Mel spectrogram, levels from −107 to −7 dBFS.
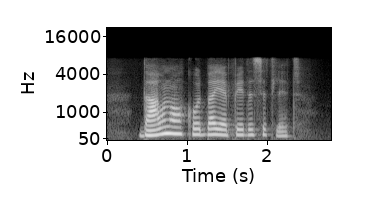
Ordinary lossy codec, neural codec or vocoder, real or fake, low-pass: MP3, 64 kbps; codec, 16 kHz, 0.8 kbps, ZipCodec; fake; 7.2 kHz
